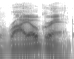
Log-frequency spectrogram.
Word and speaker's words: Rio Grande: And you're going to say, oh, Kobe, it's the Rio Grande. Everyone I've seen says Rio Grande. All right, so don't come after me. That's the way they pronounce it.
